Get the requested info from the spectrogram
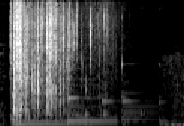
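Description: Logo-reveal sound effect: a sudden crackling hit just after the start, with a low musical tone beneath it, fading away over about a second and a half.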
